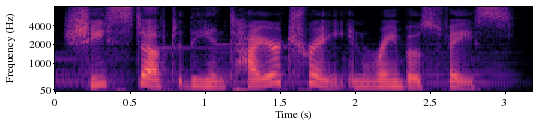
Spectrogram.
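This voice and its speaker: A woman narrating a scripted story in an expressive storytelling style. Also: mid-range voice, slow. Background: music.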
